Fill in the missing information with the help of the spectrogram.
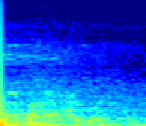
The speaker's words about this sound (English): It's a milk truck.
